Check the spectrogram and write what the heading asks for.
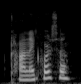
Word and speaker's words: Cane Corso: How do I pronounce Cane Corso? Well, I just said it, Cane Corso. That is how you pronounce it. Not Cane Corso, not Cane, Cane, Cane Corso. They are an Italian dog breed, so it's pronounced a bit differently than how it's spelled.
